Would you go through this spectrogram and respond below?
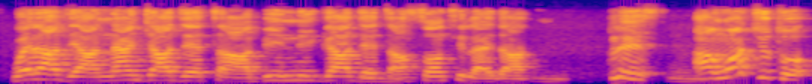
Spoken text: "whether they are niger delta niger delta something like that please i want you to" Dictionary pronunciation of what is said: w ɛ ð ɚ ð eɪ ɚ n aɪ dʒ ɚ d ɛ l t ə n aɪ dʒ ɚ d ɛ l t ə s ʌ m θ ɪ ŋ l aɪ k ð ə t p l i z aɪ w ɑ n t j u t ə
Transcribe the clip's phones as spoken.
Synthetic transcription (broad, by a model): w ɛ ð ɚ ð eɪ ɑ n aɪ dʒ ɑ d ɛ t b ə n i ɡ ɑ d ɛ t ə s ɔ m t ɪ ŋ l aɪ k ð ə t p l i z aɪ w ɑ n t j u t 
